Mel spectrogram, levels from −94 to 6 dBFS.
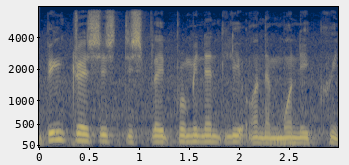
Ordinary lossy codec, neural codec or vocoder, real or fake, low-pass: none; none; real; 7.2 kHz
